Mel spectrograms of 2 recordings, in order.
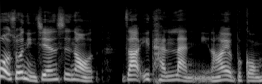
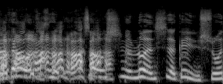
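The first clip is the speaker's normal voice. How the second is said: higher pitched, laughing through the words; 9 semitones higher, 3 dB louder than usual. Real, not acted. Laughing as she insists to her friend. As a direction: giggle while insisting.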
